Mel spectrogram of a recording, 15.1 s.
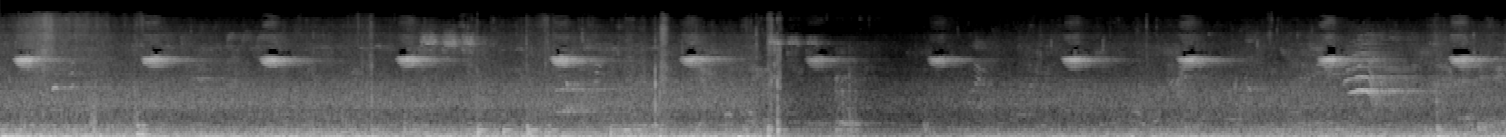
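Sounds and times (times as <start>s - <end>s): bird repeating high call: 1.4s - 1.9s, 2.6s - 3.1s, 13.2s - 14.9s.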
